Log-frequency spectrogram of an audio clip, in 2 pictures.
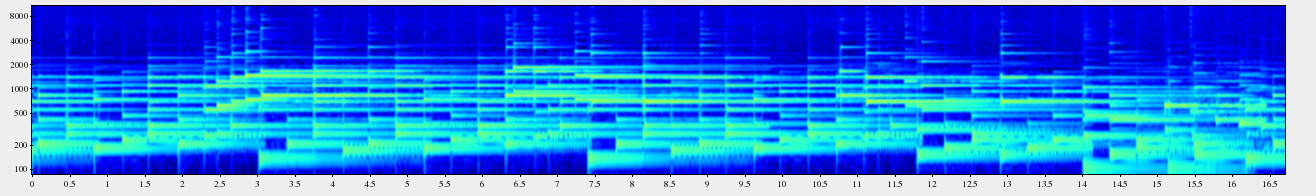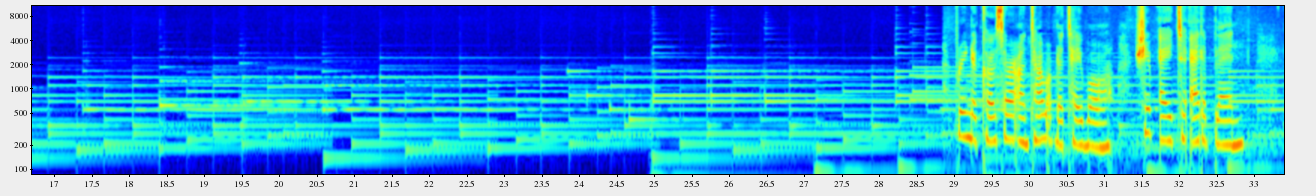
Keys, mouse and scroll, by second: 0.8 click, 2.0-3.8 drag, 5.5 Tab, 6.5-7.9 drag, 8.4 alt+z, 9.0 click, 12.2-13.9 scroll down 1, 13.9 click, 14.6 shift+click, 15.4 click, 26.5 click, 27.8 click, 30.2 shift+s, 31.4 shift+a.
